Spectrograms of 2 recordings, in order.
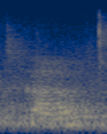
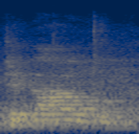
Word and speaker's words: Tagalog: then other languages in Monterey County such as Tagalog. Did I say that correctly? Tagalog. Tagalog. Is it the G is silent? No, we're Tagalog. No, it's Tagalog. Okay. So, Tagalog. Okay, it's all Tagalog.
